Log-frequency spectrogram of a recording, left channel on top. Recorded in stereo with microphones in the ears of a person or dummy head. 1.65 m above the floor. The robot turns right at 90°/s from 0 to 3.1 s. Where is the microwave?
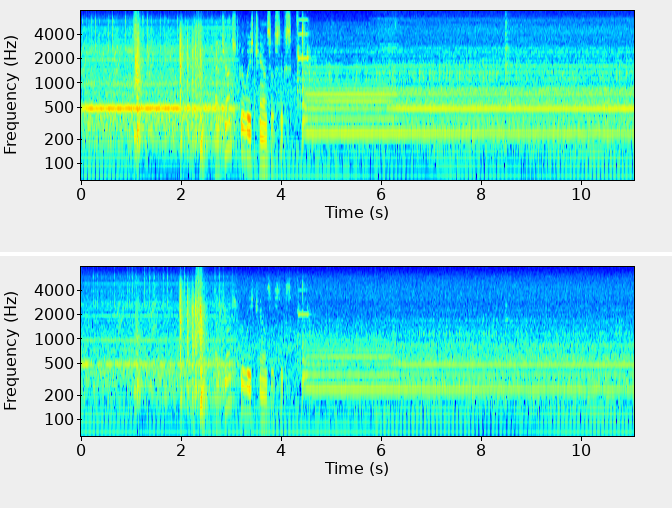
65° left (ahead or behind).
